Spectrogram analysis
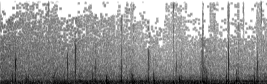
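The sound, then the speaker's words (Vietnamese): In an audio horror story, people flee in panic aboard a violently rocking ship. Their hurried running footsteps form a dense, steady patter of many quick steps over a noisy background. “Anh la lên và lập tức mọi người quay lưng bỏ chạy.”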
